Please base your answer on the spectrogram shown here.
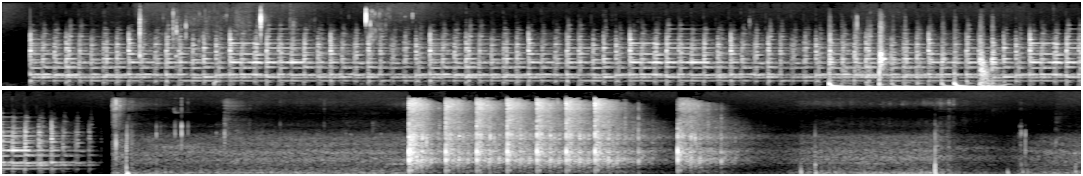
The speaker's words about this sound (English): Tanner, let's play it one more time, just through the shooting. Just so people can see it one more time, I want to sear it into your brain.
